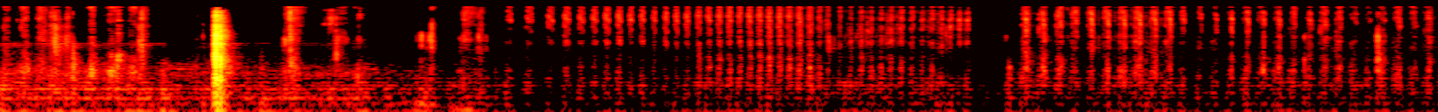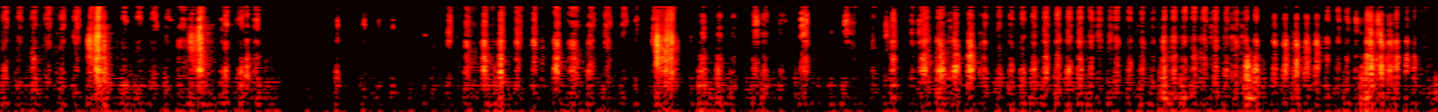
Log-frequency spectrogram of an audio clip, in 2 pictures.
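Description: Pencil graphite scratching on drawing paper in quick, short, repeated strokes, as a mechanical pencil flicks in fine hair lines. There is one sharp tap about two seconds in, and a few fainter taps later.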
